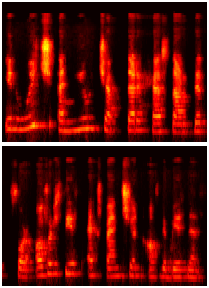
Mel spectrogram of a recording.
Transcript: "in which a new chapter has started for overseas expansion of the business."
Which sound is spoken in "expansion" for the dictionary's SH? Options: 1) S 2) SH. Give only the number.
2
